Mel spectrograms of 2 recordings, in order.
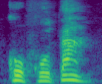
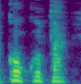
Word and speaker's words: Cúcuta: Incluso en Madrid no pronunciaban bien el nombre de la ciudad porque decían Cucutá y lo llegaron a confundir con Calcuta.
